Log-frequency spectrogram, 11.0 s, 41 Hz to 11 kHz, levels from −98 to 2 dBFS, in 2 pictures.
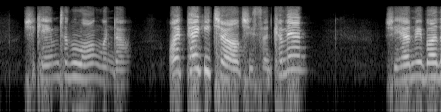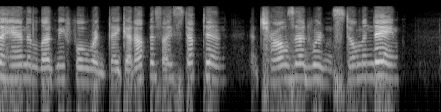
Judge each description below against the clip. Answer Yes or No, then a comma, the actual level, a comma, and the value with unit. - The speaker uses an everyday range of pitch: Yes, average, 3.5 semitones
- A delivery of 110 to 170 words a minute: No, average, 190 wpm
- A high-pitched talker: Yes, high, 220 Hz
